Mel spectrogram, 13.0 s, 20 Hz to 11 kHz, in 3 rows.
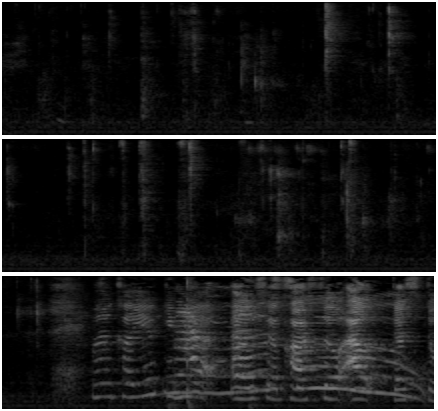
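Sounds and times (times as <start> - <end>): low steady hum: 0.0 - 13.0
chewing and mouth smacks: 0.2 - 9.2.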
